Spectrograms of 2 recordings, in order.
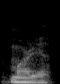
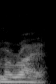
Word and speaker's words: Maria: end with your devoted Maria now you may have noticed I've pronounced her name two different ways Maria and Mariah they're kind of interchangeable from what I've seen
